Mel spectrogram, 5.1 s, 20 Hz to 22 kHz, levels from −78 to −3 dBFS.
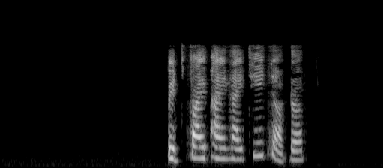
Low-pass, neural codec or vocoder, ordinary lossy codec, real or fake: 7.2 kHz; none; AAC, 32 kbps; real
